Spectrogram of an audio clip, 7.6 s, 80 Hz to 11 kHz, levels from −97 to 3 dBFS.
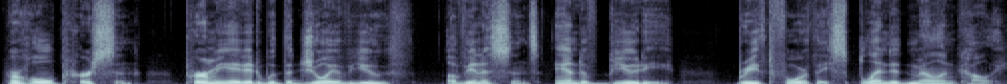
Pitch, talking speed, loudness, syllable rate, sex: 115 Hz, 150 wpm, -20 LUFS, 5.1 syllables/s, male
